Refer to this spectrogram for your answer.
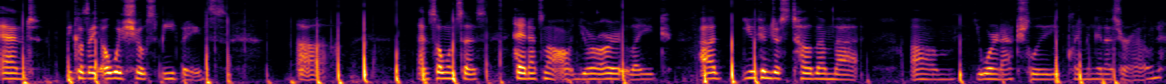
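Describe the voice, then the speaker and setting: Over noticeable background noise, a woman talks at a fairly quick pace in a monotone, flat intonation. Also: medium pitch for a woman. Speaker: YouTube artist. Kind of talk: tutorial. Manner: hesitant, many fillers.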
